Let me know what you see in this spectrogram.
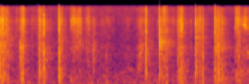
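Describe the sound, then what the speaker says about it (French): Tarot cards shuffled and drawn by hand, a string of crisp, close flicks and riffles coming in irregular bursts with short pauses between them, with no talking over them. "Je vais prendre au moins une dernière carte."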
